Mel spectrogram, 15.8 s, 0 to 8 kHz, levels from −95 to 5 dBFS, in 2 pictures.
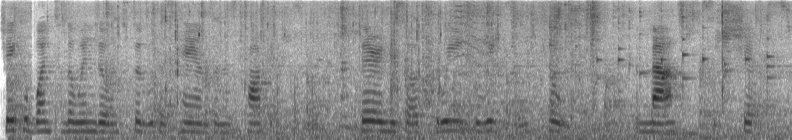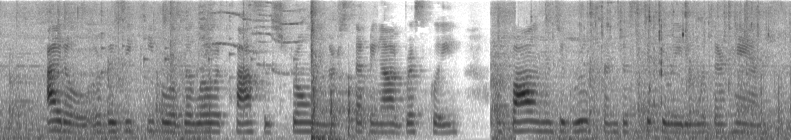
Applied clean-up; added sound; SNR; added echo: none; Knock; 5 dB; none.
